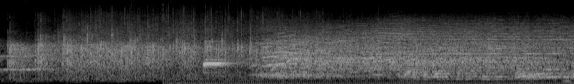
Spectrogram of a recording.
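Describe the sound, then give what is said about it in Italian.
A stadium crowd roars steadily at a swimming race at the 2009 World Championships in Rome, with a short electronic starting beep partway through, after which the cheering swells into a louder, denser, sustained roar. “A seguire lo starter, il boato della folla con la Vollmer che cerca di andare via subito dalle prime bracciate”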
